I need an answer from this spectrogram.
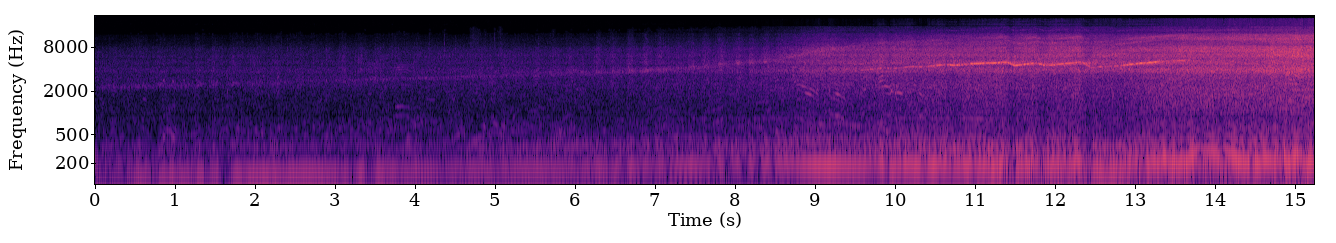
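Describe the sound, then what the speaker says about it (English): Case International pulling tractor named Never Satisfied at a tractor pull, its engine roaring steadily and climbing in pitch and loudness through the run, with an announcer's voice over it. "driving the Case International tractor called Never Satisfied"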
